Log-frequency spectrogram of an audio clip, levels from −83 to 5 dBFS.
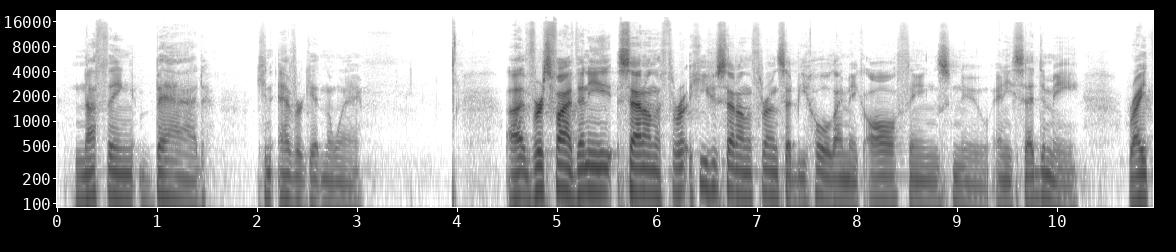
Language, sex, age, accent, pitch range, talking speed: English, male, 30-49, American, 110-135 Hz, 195 wpm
